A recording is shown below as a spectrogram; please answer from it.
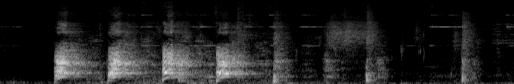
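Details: German Shepherd Leo, a mischievous pet dashing around with a water mug in its mouth, barks four times loudly at even half-second intervals, then the barks fade into softer, sparser sounds.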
